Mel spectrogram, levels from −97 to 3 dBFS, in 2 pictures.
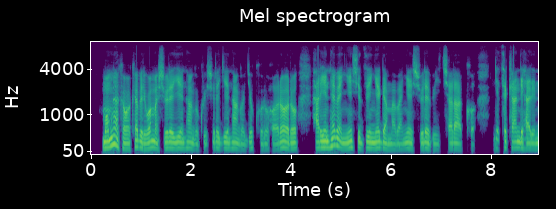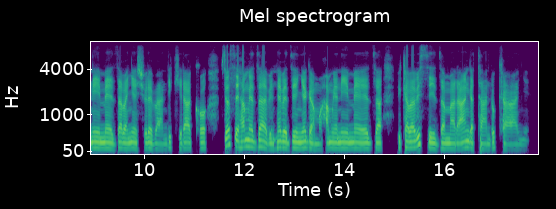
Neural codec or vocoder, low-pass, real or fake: none; 7.2 kHz; real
